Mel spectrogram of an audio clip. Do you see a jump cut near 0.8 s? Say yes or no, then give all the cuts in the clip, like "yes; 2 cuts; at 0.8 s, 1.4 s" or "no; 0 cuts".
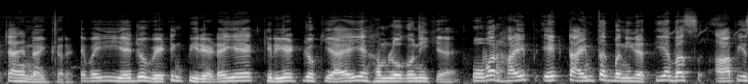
yes; 2 cuts; at 0.8 s, 4.5 s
